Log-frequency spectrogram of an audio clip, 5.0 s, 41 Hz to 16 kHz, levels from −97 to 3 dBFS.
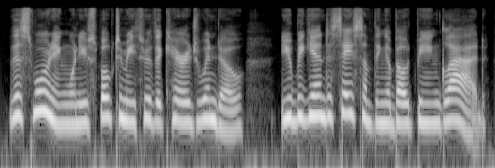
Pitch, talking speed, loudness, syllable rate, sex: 220 Hz, 230 wpm, -17 LUFS, 6.4 syllables/s, female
